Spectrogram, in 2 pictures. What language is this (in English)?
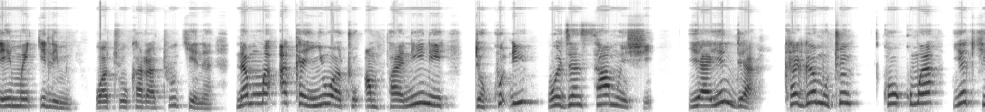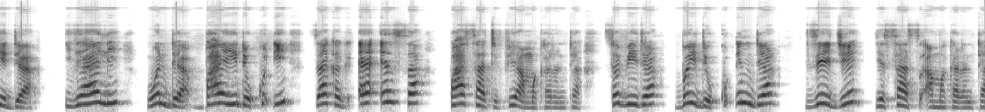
Hausa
